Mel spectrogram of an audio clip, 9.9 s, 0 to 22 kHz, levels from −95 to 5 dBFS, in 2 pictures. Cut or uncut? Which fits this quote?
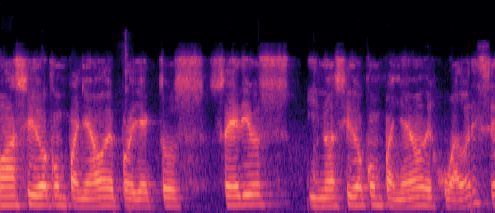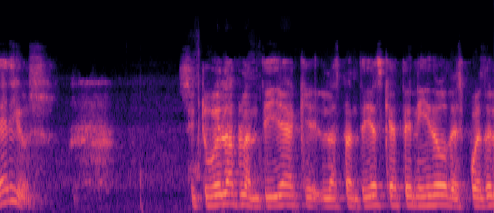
cut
